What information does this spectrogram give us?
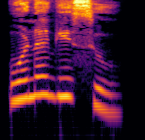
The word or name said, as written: ಒಣಗಿಸು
